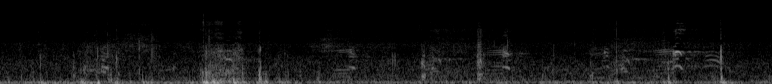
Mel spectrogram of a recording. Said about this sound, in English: You listen to the ducks. It's just pretty amazing. When you just enjoy everything around you. I don't know if you can hear the ducks or not.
